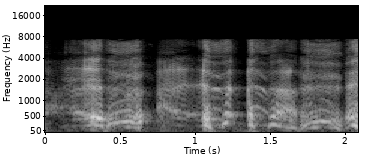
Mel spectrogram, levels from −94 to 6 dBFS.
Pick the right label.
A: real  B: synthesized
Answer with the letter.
A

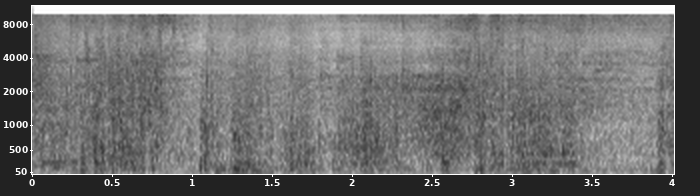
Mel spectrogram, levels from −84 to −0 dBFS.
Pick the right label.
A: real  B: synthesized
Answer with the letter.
B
